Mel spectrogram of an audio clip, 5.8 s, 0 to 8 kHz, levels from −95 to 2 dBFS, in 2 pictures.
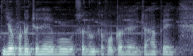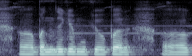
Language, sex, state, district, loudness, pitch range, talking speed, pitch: Hindi, male, Chhattisgarh, Kabirdham, -21 LUFS, 120-130 Hz, 165 wpm, 125 Hz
